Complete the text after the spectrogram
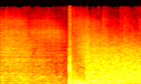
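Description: A firework explodes with a loud bang.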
